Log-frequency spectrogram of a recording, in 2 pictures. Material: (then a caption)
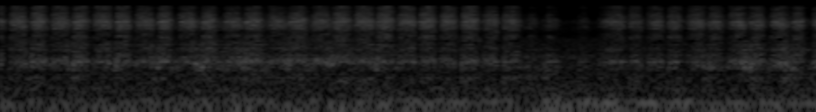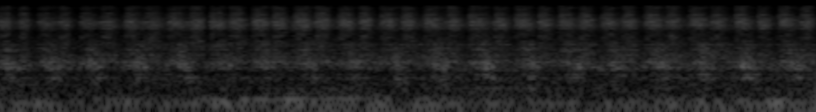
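Paper. A lime-green felt-tip Sharpie marker rubs quick back-and-forth strokes across a thin white paper coloring book page resting on a wooden table. The result is a continuous, bright scratchy rubbing with a steady rhythmic pulse and a low underlying rumble.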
